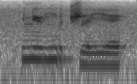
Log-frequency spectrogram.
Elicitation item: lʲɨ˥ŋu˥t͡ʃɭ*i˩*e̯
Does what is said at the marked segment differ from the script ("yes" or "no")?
no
